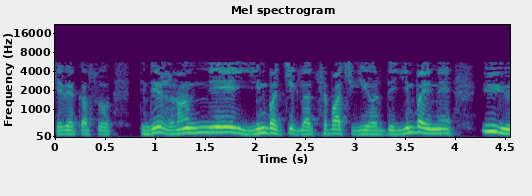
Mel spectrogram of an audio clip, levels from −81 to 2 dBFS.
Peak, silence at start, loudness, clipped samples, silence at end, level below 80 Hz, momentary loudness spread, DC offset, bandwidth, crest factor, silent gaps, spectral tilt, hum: -4 dBFS; 0 s; -20 LUFS; under 0.1%; 0 s; -60 dBFS; 12 LU; under 0.1%; 5.8 kHz; 14 dB; none; -6.5 dB/octave; none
